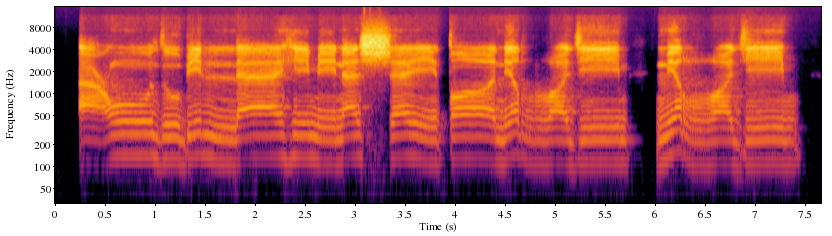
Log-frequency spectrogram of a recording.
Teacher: pengucapan roh jadi dia tidak boleh terlalu banyak getarannya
